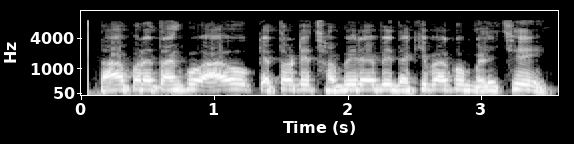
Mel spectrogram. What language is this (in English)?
Odia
